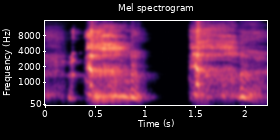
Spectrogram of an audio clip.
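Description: A man coughing and choking: two harsh, throaty coughing bursts separated by a short silence, loud and alone.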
